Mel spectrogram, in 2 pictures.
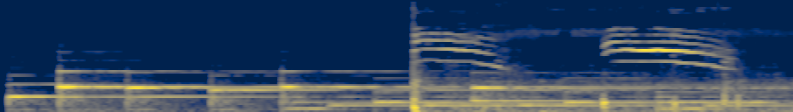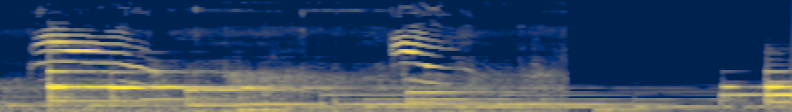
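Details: Stray kitten lost in the dark, crying for her mother: high, plaintive meows, each sliding downward, given in small bursts over continuous soft piano music.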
